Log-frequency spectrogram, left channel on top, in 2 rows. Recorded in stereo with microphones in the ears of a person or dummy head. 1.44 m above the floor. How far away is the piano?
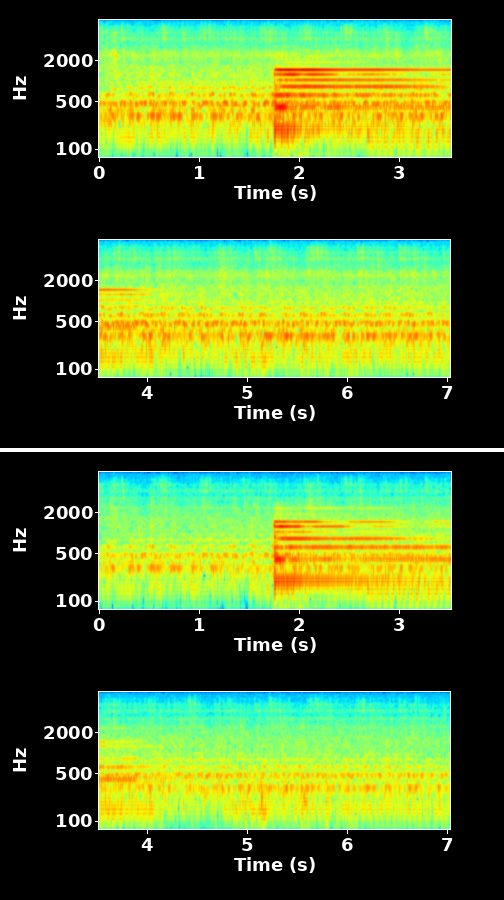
About 0.9 m.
